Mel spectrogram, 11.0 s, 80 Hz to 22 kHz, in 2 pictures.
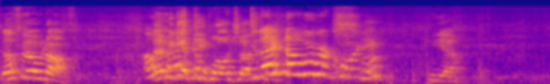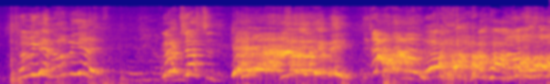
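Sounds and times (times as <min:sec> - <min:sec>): boys shouting and screaming: 0:07.1 - 0:11.0.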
